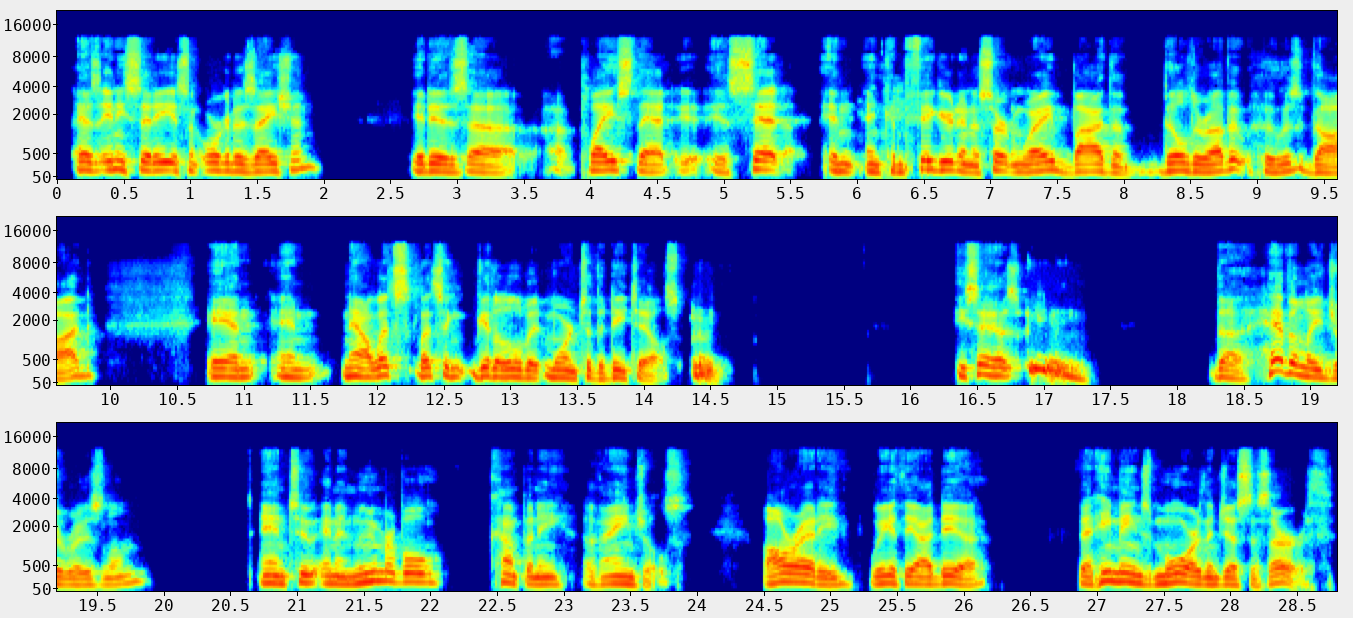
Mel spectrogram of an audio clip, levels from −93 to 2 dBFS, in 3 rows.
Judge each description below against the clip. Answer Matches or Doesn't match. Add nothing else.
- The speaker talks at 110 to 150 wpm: Matches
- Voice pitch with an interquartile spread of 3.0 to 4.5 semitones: Matches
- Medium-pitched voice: Matches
